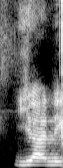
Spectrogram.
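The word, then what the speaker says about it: ja: Next, या, या यानी कि यस। जे को जर्मन में हम य प्रोनाउंस करते हैं, य, या यानी कि यस।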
